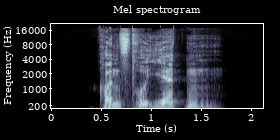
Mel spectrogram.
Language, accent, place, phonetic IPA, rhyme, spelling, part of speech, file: German, Germany, Berlin, [kɔnstʁuˈiːɐ̯tn̩], -iːɐ̯tn̩, konstruierten, adjective / verb, De-konstruierten.ogg
- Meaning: inflection of konstruiert: 1. strong genitive masculine/neuter singular 2. weak/mixed genitive/dative all-gender singular 3. strong/weak/mixed accusative masculine singular 4. strong dative plural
